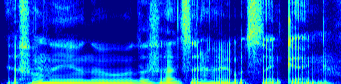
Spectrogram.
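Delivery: slow, high, sinister villain line; evil villain voice. Pretend. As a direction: gloat like a cartoon villain. Villain bit continues.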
